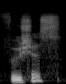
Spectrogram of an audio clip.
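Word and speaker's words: Voetius: It's Dutch, but It's Dutch. it's Latinized. It's Foot, so it's a trick. So the Dutch pronunciation of his actual Dutch name is Foot, and then it just gets smooshed into Fuchsius.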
